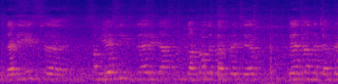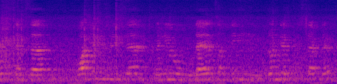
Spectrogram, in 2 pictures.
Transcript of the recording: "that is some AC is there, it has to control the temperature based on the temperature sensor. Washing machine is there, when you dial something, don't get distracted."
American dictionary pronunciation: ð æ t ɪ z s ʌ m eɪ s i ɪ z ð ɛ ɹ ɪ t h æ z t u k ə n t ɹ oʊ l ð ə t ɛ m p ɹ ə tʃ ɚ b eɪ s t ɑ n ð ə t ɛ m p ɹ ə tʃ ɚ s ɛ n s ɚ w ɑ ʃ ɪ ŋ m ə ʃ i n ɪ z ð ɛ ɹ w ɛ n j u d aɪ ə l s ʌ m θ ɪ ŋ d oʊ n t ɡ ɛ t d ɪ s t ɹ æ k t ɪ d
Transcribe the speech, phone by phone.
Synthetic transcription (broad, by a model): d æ t ɪ z s ʌ m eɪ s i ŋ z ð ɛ ɹ ɪ t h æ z t u k ə n t ɹ oʊ l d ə t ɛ m p ɹ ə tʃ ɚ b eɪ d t ɑ n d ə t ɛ m p ɹ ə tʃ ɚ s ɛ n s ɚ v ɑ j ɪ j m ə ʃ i ɪ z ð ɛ ɹ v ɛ n j u d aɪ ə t s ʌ m t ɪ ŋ d oʊ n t ɡ ɛ t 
